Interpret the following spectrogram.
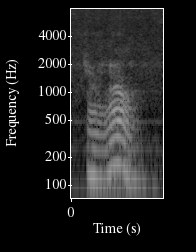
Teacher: Muy aproximante, muy relajado todo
